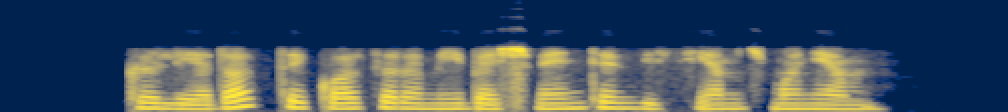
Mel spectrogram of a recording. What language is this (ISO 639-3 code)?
lit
